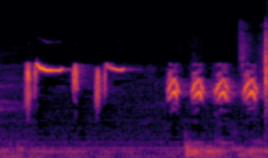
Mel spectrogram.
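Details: Brown thrasher song, a noisy but very musical bird with a large repertoire: a few sharp notes and a clear high whistle, then four paired, buzzy chirps repeated rapidly with low background hum.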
